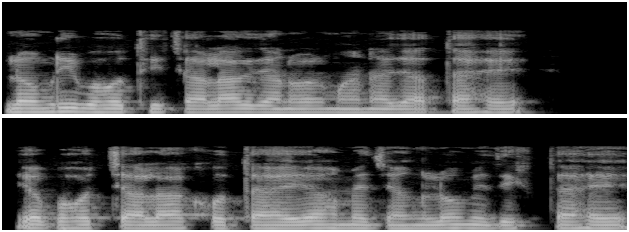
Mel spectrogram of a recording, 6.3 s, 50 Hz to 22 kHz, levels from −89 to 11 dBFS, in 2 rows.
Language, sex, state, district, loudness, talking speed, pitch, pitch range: Hindi, male, Bihar, Saran, -18 LUFS, 180 wpm, 115 Hz, 115-120 Hz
